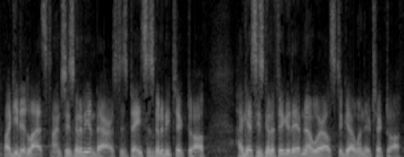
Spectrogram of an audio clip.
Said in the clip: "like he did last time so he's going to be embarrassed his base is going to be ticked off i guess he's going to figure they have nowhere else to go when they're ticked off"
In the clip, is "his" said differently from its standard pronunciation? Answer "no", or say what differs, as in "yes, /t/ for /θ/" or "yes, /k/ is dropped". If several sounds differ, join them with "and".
no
